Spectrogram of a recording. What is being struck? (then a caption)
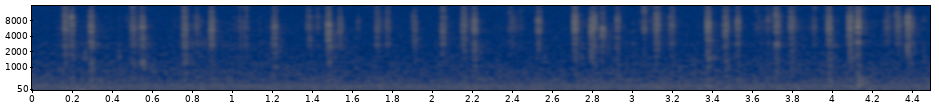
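Sequin fabric tapped with long fingernails. Long black nail tips tap and scratch silver sequin fabric lying on a table. A quick, uneven run of about two dozen short, bright, crisp clicks stops instantly with no ring, over a faint steady low hum.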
